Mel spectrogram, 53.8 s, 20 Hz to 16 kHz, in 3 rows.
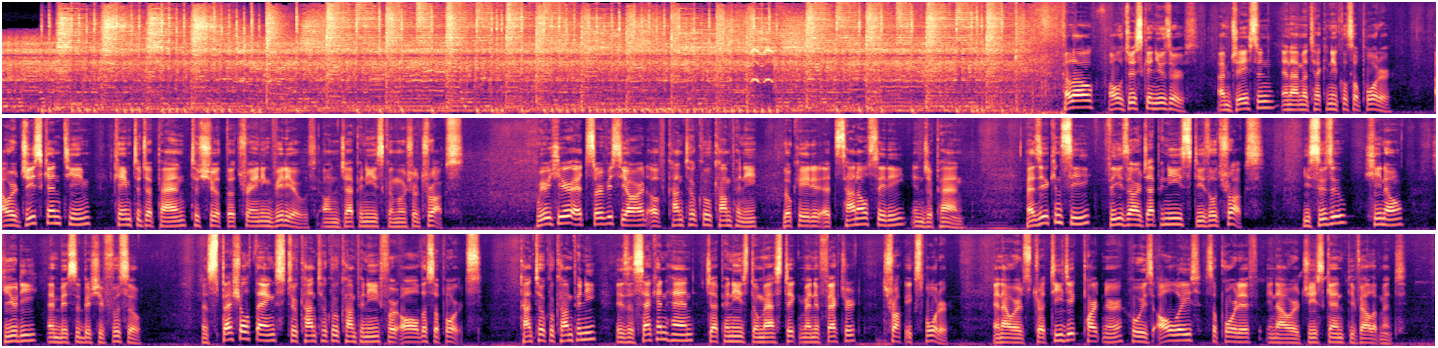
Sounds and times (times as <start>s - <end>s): Speech: 13.2s - 23.8s, 24.6s - 30.0s, 30.8s - 37.7s, 38.4s - 53.5s.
